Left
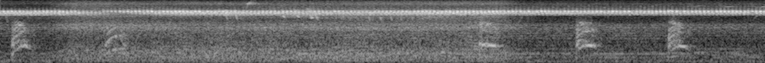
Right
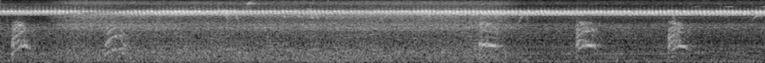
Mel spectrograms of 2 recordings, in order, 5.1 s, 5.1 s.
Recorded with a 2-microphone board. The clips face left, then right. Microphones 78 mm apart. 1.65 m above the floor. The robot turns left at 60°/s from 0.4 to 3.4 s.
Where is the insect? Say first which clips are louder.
Even; 160° right; by 5.1 s 20° left.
